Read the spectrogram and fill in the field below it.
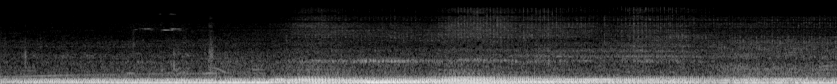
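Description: A sports car engine rumbles and revs loudly as it drives slowly past close by.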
